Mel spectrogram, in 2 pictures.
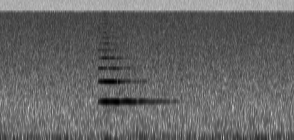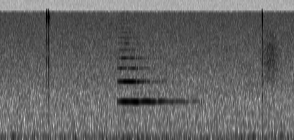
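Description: A short electronic menu tone beeps.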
